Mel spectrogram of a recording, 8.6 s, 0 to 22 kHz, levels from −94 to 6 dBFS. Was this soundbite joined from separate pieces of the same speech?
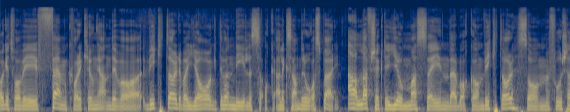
yes; 2 cuts; at 3.3 s, 5.1 s

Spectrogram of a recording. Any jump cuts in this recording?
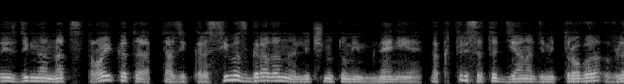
yes; 1 cut; at 4.3 s

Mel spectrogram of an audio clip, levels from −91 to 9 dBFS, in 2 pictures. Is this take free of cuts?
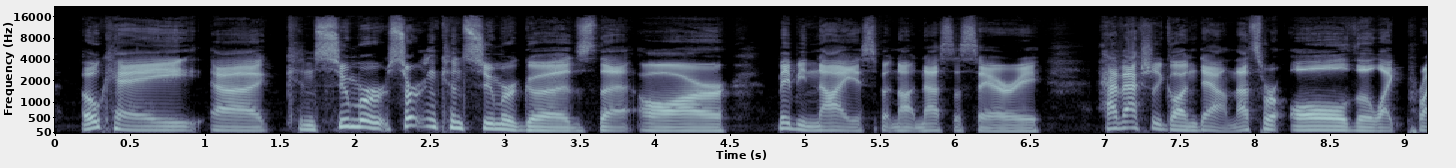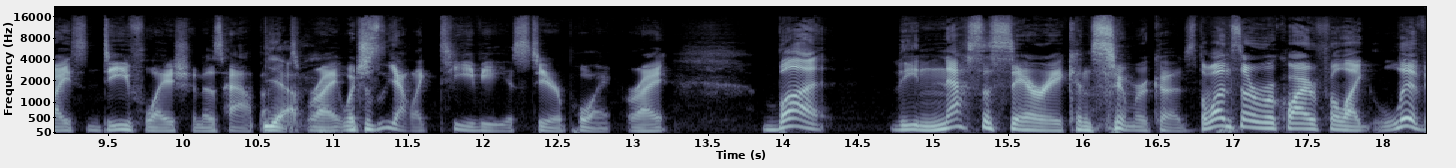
yes; 0 cuts

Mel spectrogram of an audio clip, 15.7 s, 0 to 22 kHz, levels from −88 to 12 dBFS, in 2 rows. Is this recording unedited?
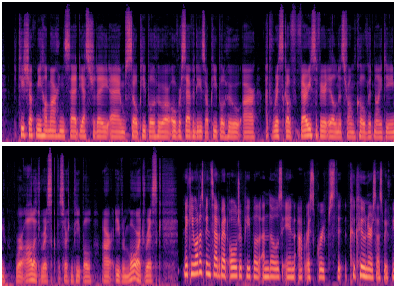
no; 2 cuts; at 2.4 s, 11.4 s

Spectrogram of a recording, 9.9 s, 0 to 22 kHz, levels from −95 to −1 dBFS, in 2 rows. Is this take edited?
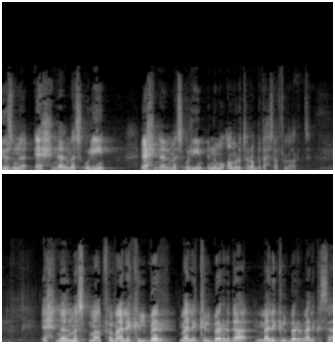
yes; 2 cuts; at 6.4 s, 7.6 s

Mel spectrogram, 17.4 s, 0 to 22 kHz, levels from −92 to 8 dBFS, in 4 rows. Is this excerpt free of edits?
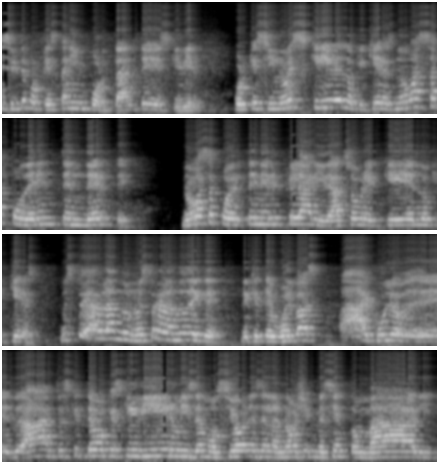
yes; 0 cuts

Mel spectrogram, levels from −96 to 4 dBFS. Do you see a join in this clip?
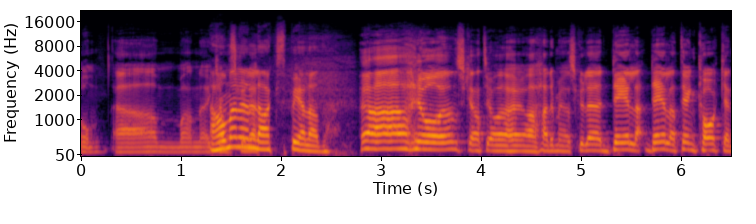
no; 0 cuts

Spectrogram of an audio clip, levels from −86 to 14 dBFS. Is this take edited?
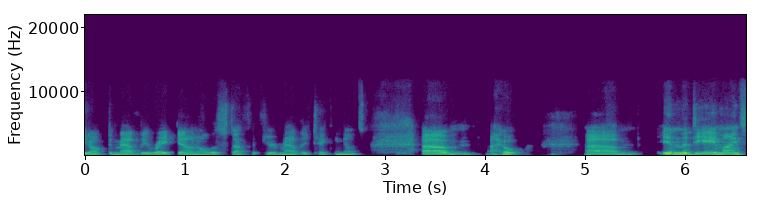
yes; 2 cuts; at 4.0 s, 5.5 s

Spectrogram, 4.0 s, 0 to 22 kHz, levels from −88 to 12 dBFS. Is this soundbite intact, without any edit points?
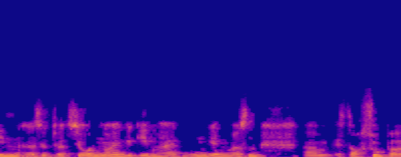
no; 1 cut; at 3.0 s

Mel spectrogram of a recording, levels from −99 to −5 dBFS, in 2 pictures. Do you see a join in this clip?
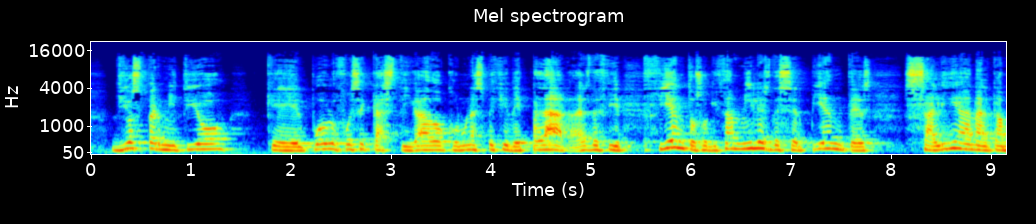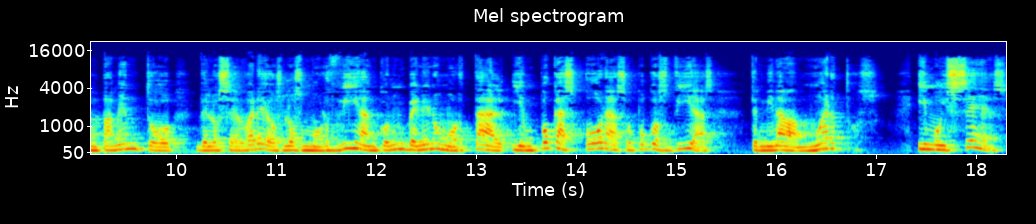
yes; 1 cut; at 5.5 s

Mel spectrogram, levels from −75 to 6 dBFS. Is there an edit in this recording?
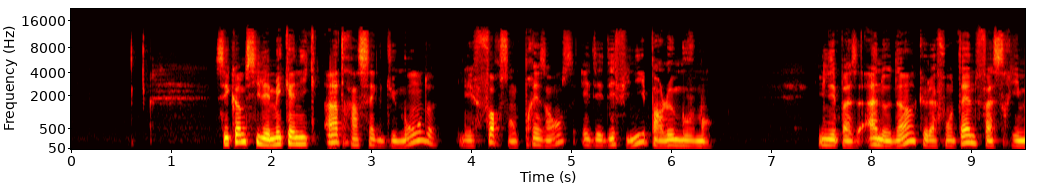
no; 0 cuts

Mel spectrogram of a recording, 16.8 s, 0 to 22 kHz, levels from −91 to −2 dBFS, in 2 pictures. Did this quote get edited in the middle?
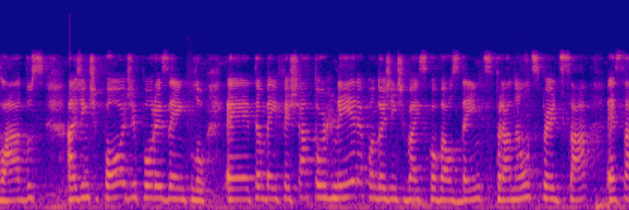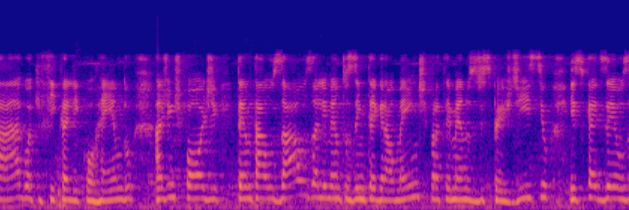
no; 0 cuts

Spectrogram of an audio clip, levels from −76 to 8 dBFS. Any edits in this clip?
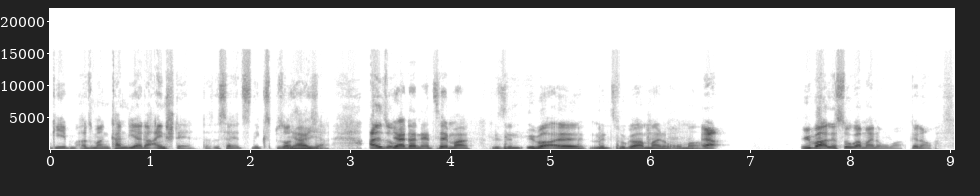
yes; 2 cuts; at 2.6 s, 4.3 s

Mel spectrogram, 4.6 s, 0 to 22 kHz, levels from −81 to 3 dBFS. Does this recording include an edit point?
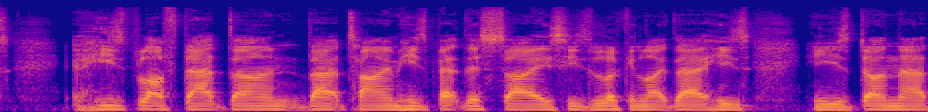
no; 0 cuts

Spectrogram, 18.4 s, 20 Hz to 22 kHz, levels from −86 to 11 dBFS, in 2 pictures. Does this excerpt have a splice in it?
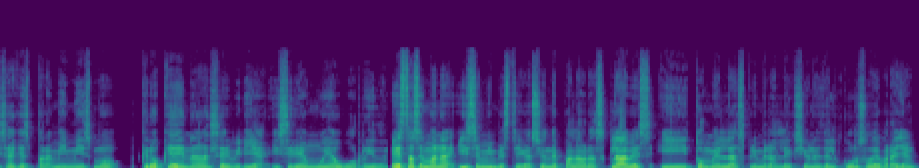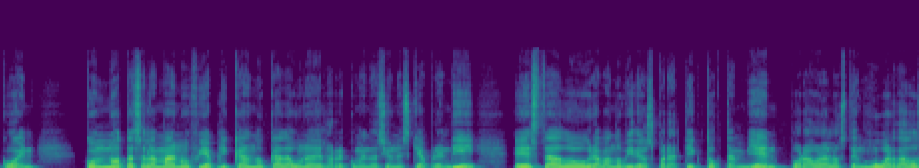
yes; 1 cut; at 3.9 s

